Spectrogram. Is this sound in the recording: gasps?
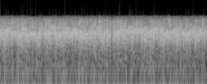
no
